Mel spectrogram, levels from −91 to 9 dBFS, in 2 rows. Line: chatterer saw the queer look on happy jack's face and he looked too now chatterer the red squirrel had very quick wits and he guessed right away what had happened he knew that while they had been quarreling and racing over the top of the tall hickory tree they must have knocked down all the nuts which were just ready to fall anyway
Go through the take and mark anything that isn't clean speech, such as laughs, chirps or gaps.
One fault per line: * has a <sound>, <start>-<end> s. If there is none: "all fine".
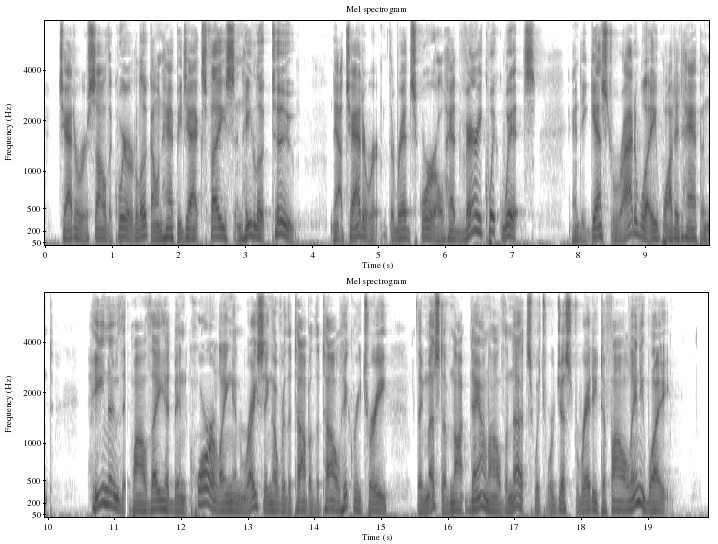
* has a dropout, 11.2-11.2 s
